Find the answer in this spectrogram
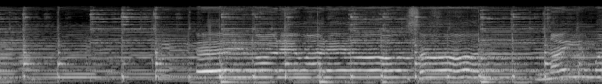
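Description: Gujarati devotional bhajan music: a hand drum keeps a steady beat under violin and keyboard. About two seconds in, a louder held melody line with wavering pitch comes in and rises near the end.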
